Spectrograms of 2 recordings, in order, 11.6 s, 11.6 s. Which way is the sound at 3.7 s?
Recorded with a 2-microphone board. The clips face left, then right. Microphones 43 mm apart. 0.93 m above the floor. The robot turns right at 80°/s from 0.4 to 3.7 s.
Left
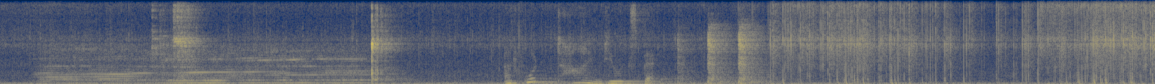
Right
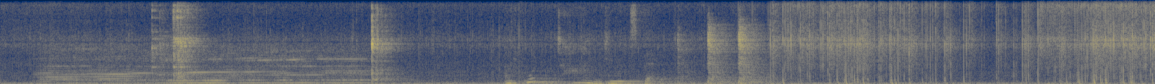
45° left (ahead or behind).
